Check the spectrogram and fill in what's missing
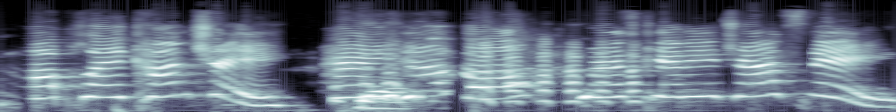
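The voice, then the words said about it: Shouting. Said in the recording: “I'm shouting at you”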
